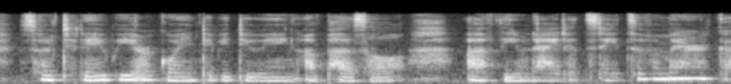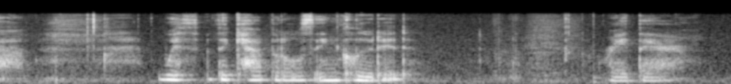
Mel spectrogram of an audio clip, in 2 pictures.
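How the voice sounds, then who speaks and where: Soft-spoken speech at a moderate pace, broken by long, frequent pauses, is heard over noticeable background noise. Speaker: ASMR content creator. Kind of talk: casual talk to camera, ASMR puzzle video.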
